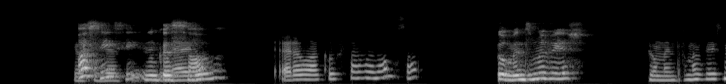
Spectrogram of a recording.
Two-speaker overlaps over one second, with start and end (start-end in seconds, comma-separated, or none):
0.8-2.1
